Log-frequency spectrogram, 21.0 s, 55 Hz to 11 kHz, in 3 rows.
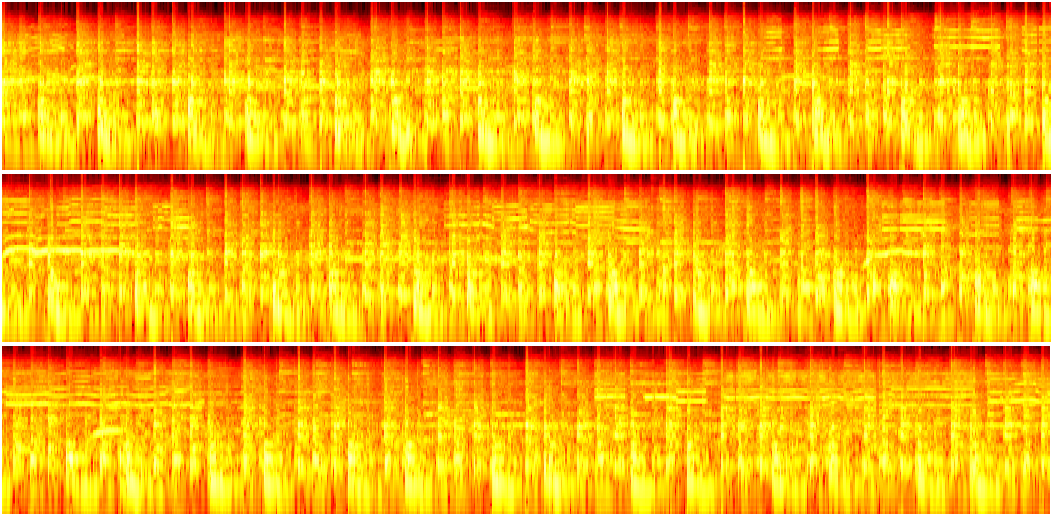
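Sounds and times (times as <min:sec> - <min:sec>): barrel drums beating: 0:00.0 - 0:20.9
sharp clacking drum strokes: 0:00.0 - 0:20.9.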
